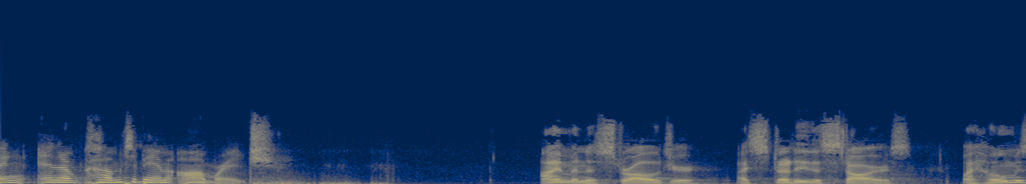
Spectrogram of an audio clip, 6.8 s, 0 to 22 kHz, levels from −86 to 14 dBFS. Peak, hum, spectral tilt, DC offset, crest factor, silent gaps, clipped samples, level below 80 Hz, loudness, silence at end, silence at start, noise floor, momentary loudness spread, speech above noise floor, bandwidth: -2 dBFS; none; -4.5 dB/octave; under 0.1%; 18 dB; none; under 0.1%; -42 dBFS; -19 LUFS; 0 s; 0 s; -65 dBFS; 17 LU; 46 dB; 8.6 kHz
